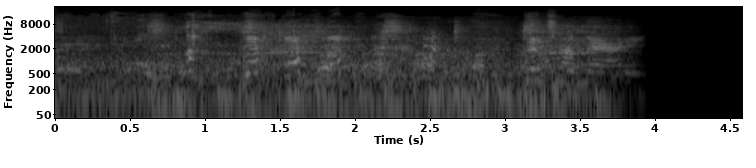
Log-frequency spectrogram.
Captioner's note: laugh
